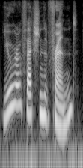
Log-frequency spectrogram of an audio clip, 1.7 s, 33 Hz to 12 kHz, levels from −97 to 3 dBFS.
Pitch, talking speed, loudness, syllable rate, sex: 215 Hz, 110 wpm, -16 LUFS, 4.6 syllables/s, female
